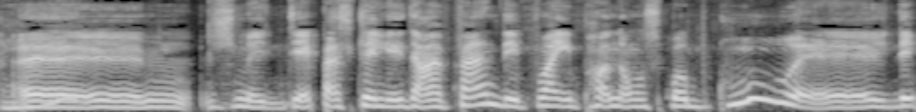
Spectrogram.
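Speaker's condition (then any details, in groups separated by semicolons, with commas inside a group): Hearing loss; hard of hearing since childhood, attended special school for hard-of-hearing pupils, then mainstream school, skilled lip reader; relies on lip reading, asks others to repeat, avoids phone calls; accent when speaking, noted by others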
